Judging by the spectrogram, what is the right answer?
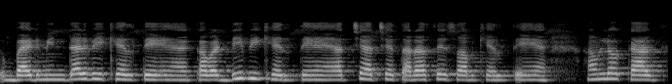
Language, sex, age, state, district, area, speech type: Hindi, female, 30-45, Bihar, Samastipur, rural, spontaneous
